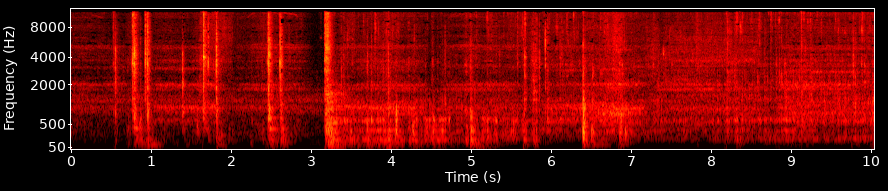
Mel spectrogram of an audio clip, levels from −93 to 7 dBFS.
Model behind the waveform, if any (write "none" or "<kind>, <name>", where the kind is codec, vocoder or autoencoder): none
